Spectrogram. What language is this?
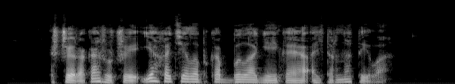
Belarusian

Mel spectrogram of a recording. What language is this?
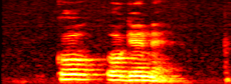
Igbo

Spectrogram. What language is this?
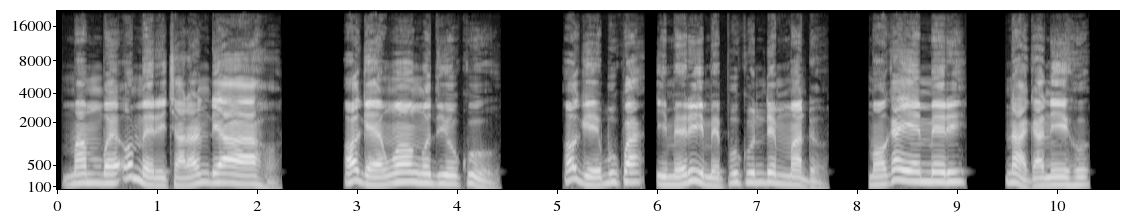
Igbo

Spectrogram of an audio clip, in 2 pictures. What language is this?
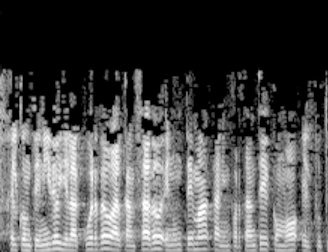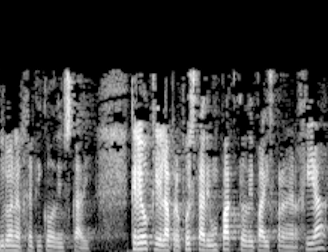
Spanish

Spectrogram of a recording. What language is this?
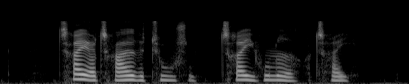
Danish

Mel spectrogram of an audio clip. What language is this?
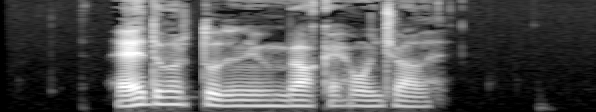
Mari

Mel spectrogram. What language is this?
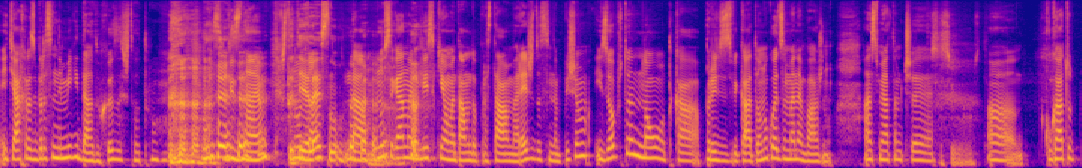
Bulgarian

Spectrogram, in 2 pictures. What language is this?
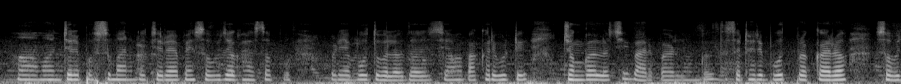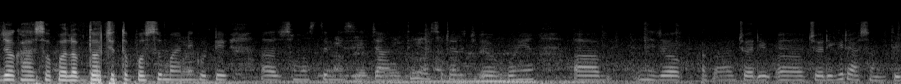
Odia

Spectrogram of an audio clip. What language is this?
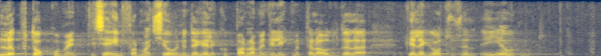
Estonian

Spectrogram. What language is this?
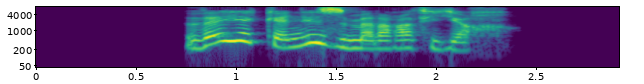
Kabyle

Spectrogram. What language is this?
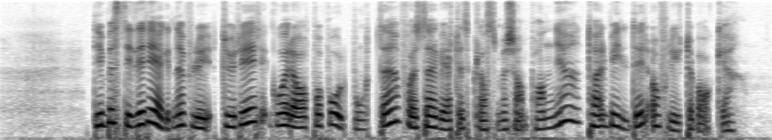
Norwegian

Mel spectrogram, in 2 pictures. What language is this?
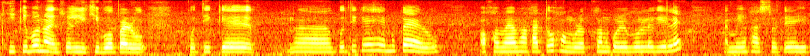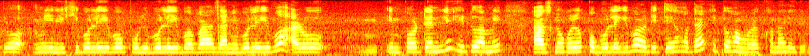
Assamese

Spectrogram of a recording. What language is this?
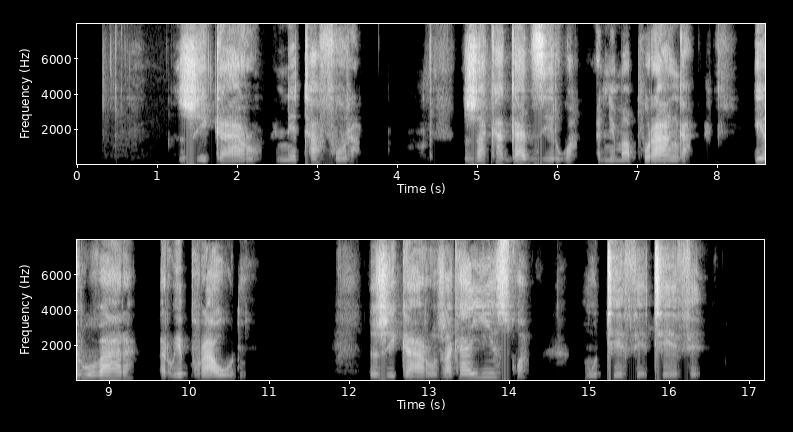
Shona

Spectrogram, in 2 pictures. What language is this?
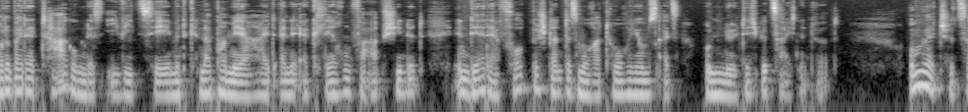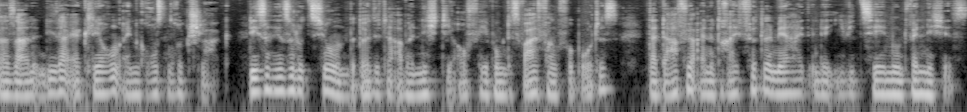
German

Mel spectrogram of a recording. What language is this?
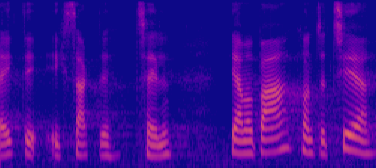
Danish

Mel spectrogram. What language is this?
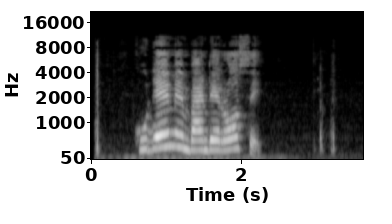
Taita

